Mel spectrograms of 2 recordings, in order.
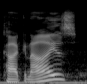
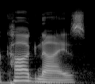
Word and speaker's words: cognize: have cognize uh yeah or you could emphasize either syllable cognize or cognize this is a transitive verb from circa 1837.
